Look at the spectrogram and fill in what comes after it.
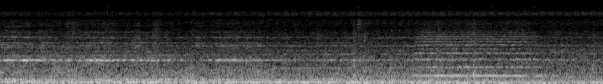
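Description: Passenger train running along the track, heard from aboard the carriage: a steady low rumble with faint held tones over it, more of them from about four seconds in.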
